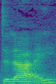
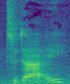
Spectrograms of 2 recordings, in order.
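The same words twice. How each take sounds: First: The word begins with a D sound. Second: The word begins with a T sound. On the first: The speaker calls it wrong. "They would then spell that D O D A Y" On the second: The speaker calls it right. "rather than T O D A Y"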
